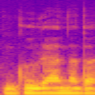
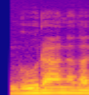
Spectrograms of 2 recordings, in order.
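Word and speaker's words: Granada: しましたが日本の方が一般に発音されるグラナダではありませんグラナダではありませんもしご覧になってない方いらっしゃればねまたあの発音に関するビデオをご覧いただければと思いますがグラーナダではなくてスペイン語ではガラガラナーダに Uは来ませんからグラーナだとは言わない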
